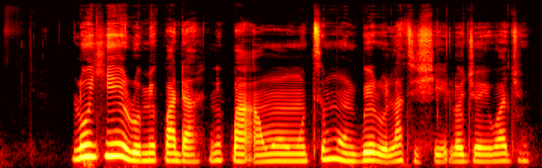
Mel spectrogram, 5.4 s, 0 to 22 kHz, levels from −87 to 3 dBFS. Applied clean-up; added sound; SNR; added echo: none; none; none; none.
